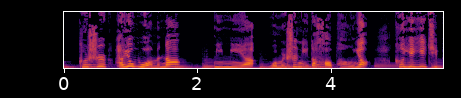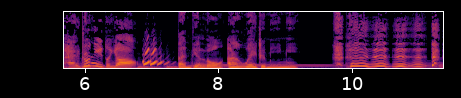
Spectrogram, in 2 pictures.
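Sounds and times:
speech: 0:00.2 - 0:11.3
child crying: 0:09.8 - 0:11.3.

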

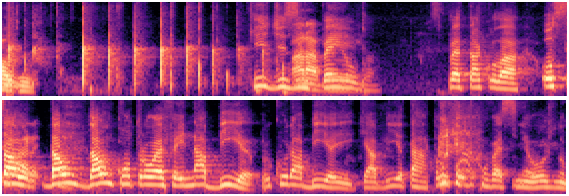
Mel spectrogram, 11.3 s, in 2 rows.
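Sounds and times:
audience clapping: 0:00.0 - 0:03.7
speech: 0:00.1 - 0:00.5, 0:02.5 - 0:03.8, 0:04.4 - 0:11.2.

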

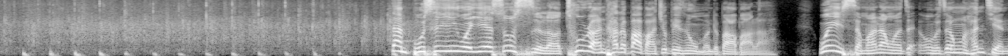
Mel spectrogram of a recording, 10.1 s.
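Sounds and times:
audience clapping in a steady rhythm: 0:00.0 - 0:04.5
speech: 0:03.9 - 0:10.0.

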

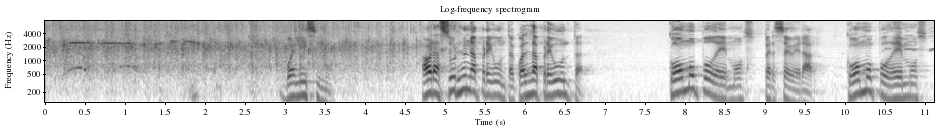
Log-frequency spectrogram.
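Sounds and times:
faint whistles and cheers: 0:00.0 - 0:04.8
crowd applause: 0:00.0 - 0:05.1
speech: 0:03.0 - 0:03.7, 0:04.7 - 0:06.8, 0:07.8 - 0:11.1.

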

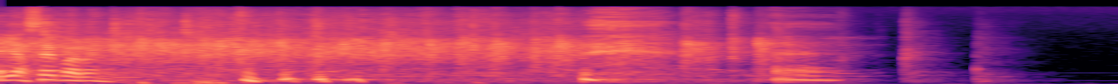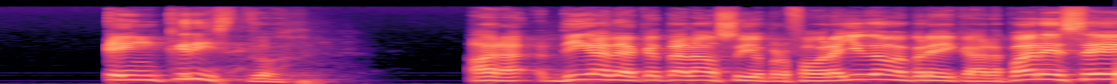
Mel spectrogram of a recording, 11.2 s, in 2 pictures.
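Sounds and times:
speech: 0:00.0 - 0:02.1, 0:02.9 - 0:03.2, 0:03.9 - 0:04.3, 0:06.1 - 0:07.2, 0:07.9 - 0:11.1
loud audience applause: 0:00.0 - 0:04.3
laughter: 0:00.7 - 0:04.2.

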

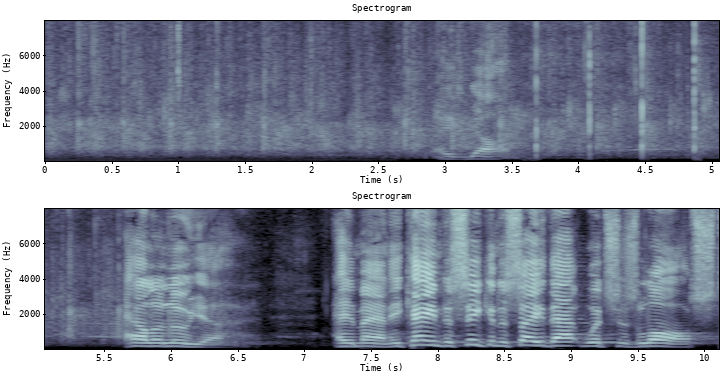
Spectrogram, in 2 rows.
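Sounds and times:
audience clapping hands: 0:00.0 - 0:06.4
speech: 0:03.0 - 0:03.7, 0:05.7 - 0:06.5, 0:07.2 - 0:10.0.

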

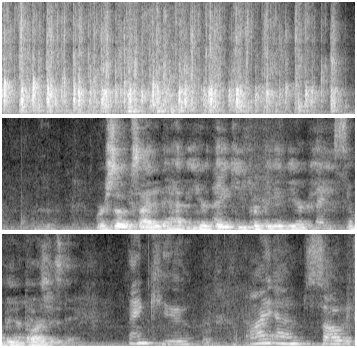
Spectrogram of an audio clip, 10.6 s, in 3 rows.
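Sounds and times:
audience applause at a church gathering: 0:00.0 - 0:03.6
speech: 0:04.5 - 0:07.8, 0:08.4 - 0:10.5.

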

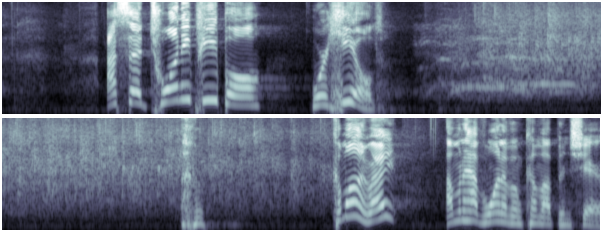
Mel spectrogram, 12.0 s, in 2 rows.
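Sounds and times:
speech: 0:01.0 - 0:03.9, 0:07.9 - 0:08.2, 0:09.4 - 0:11.9
crowd applauding: 0:04.4 - 0:09.6.

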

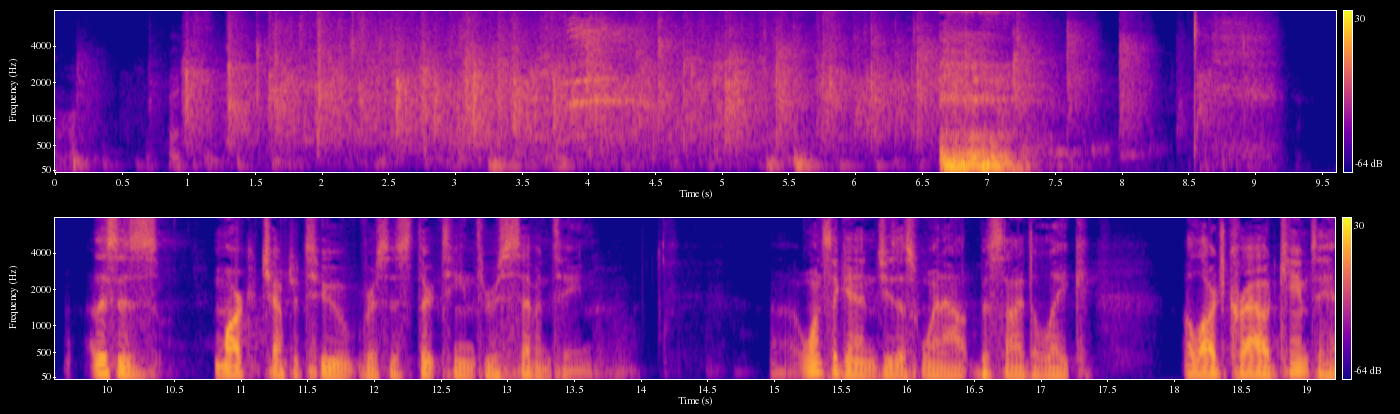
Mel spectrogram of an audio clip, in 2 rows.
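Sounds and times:
church congregation clapping for a reader: 0:00.7 - 0:09.0
speech: 0:09.9 - 0:13.8, 0:15.2 - 0:17.5, 0:18.1 - 0:19.1.

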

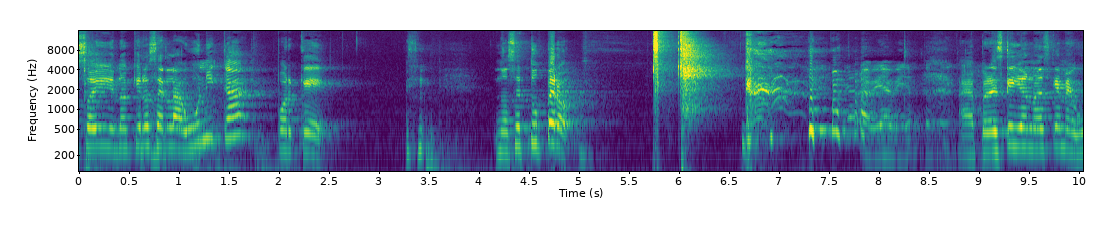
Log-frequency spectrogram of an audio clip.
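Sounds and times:
speech: 0:00.0 - 0:02.6, 0:03.3 - 0:05.2, 0:07.9 - 0:10.0
diet soda can being opened: 0:05.7 - 0:06.5
laughter: 0:06.7 - 0:08.8.

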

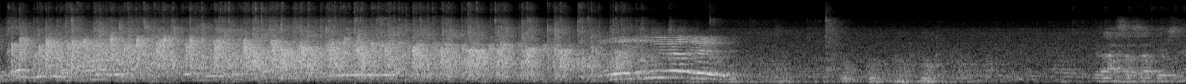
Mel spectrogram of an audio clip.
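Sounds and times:
audience clapping: 0:00.0 - 0:07.4.

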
